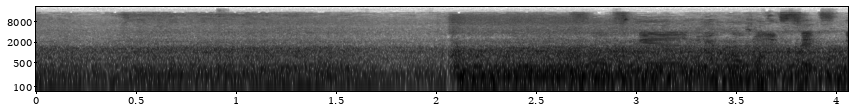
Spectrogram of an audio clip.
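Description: A car engine drones steadily in high gear at speed, a continuous low rumble with road and tyre noise that grows louder and fuller about halfway through, running alone without talk.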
